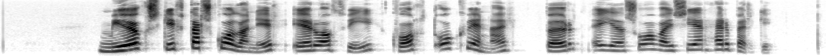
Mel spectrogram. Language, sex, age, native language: Icelandic, female, 50-59, Icelandic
